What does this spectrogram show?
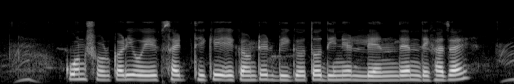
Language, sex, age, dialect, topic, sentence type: Bengali, female, 18-24, Rajbangshi, banking, question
